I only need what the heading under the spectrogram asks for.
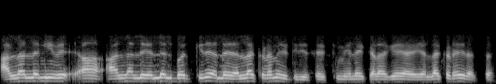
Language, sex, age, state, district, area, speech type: Kannada, male, 18-30, Karnataka, Shimoga, rural, conversation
